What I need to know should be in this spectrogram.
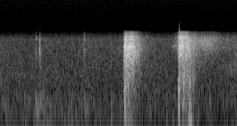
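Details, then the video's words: Monkey the house cat caught mid sneezing fit, two loud explosive sneezes about a second apart after faint snuffling, in a quiet room. "Cat Sneezing"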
